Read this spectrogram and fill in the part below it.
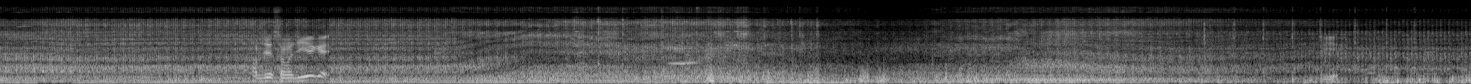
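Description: A Mahindra 575 4x4 tractor engine idles steadily throughout with a continuous low mechanical rumble, while someone talks over it.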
